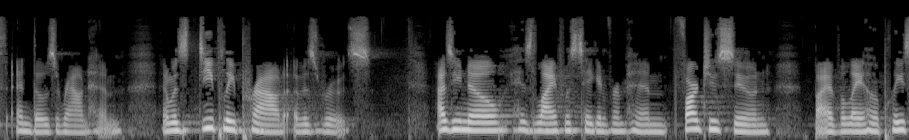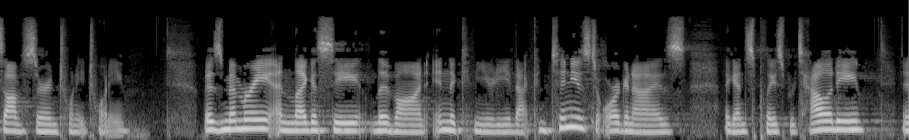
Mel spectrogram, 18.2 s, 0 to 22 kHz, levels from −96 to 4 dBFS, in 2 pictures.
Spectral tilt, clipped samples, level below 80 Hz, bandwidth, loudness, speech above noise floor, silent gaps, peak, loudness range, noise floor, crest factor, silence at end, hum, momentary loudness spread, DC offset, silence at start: -5.5 dB/octave; under 0.1%; -54 dBFS; 14 kHz; -23 LUFS; 32 dB; none; -6 dBFS; 3 LU; -54 dBFS; 18 dB; 0 s; none; 12 LU; under 0.1%; 0 s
